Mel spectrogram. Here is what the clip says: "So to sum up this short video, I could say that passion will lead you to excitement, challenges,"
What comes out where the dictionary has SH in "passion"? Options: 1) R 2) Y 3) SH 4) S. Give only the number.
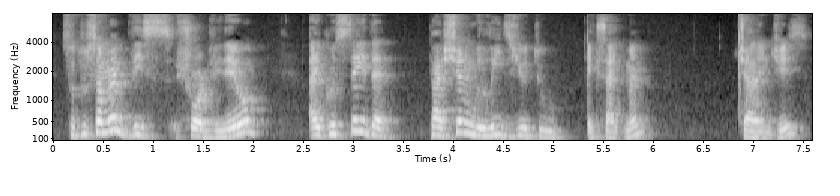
3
